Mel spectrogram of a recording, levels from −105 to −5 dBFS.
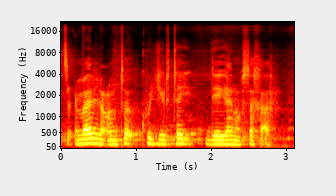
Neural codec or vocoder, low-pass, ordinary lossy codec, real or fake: vocoder, 44.1 kHz, 128 mel bands, Pupu-Vocoder; 19.8 kHz; none; fake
